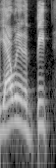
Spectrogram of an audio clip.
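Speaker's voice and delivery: raw, high, loud, rough-edged voice. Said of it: "that's how she was speaking".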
